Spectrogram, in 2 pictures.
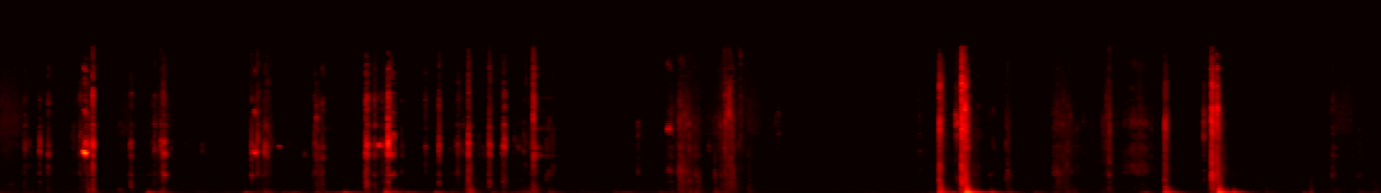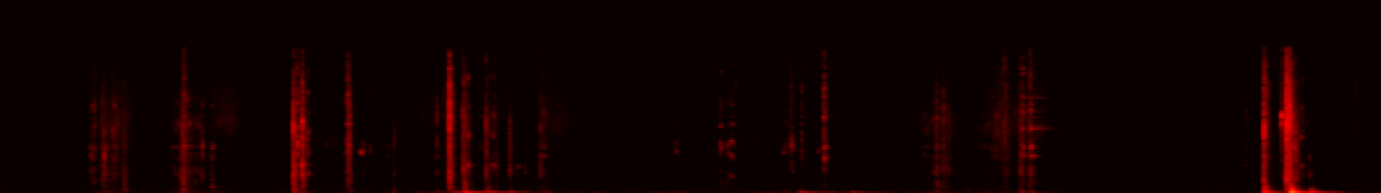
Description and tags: Metallic doorknob and door shutting
Various sounds of door fumbling and slams.
wood, slam, closing, slamming, creak, opening, open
